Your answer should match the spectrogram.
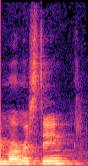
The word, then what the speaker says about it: Marmerstein: Well, I think you all know Yuri Marmerstein.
